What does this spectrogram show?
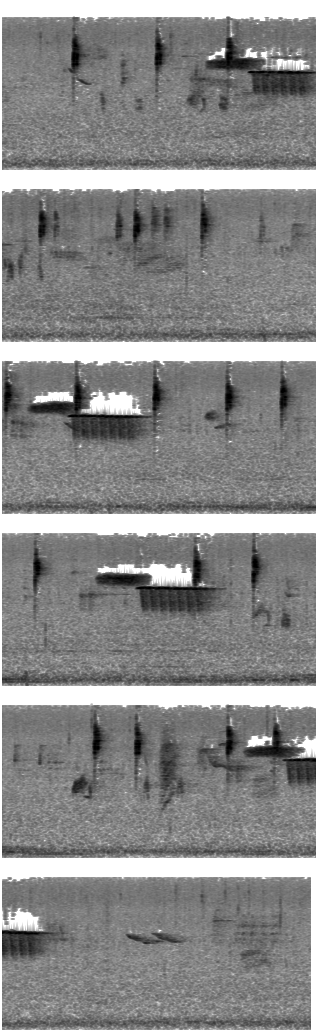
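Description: Small songbirds chirping and calling, with one bird repeating a short song that ends in a buzzy trill about every six or seven seconds.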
